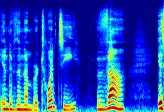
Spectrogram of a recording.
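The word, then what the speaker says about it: vingt: me event on me the t is pronounced because it's followed by a vowel the T is also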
